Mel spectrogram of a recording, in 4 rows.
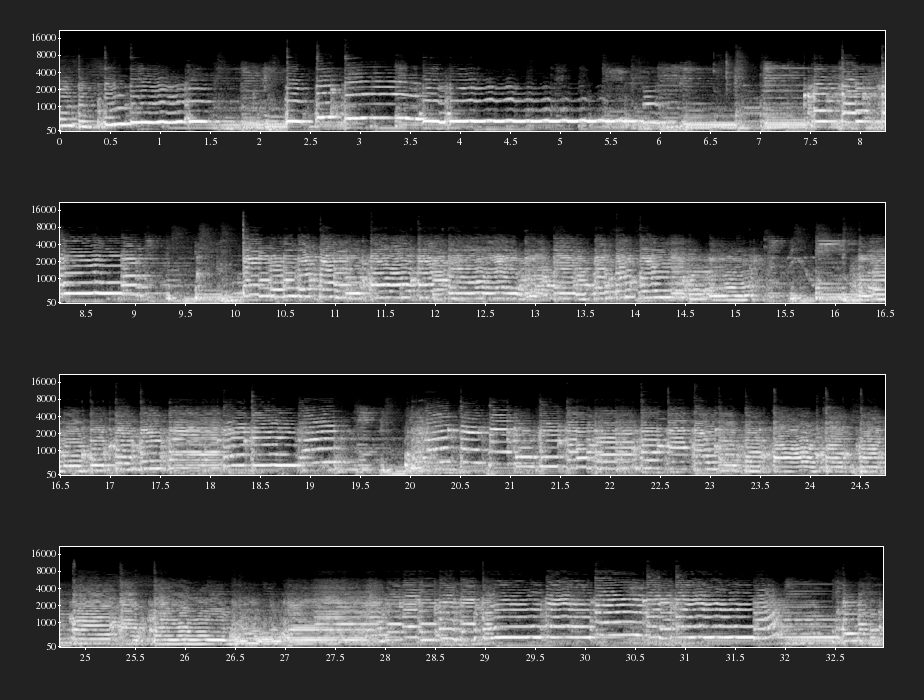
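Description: Electric guitar played through a Bugera V22 valve combo amp set for a mildly overdriven tone: single-note lead lines with string bends and held notes with vibrato.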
